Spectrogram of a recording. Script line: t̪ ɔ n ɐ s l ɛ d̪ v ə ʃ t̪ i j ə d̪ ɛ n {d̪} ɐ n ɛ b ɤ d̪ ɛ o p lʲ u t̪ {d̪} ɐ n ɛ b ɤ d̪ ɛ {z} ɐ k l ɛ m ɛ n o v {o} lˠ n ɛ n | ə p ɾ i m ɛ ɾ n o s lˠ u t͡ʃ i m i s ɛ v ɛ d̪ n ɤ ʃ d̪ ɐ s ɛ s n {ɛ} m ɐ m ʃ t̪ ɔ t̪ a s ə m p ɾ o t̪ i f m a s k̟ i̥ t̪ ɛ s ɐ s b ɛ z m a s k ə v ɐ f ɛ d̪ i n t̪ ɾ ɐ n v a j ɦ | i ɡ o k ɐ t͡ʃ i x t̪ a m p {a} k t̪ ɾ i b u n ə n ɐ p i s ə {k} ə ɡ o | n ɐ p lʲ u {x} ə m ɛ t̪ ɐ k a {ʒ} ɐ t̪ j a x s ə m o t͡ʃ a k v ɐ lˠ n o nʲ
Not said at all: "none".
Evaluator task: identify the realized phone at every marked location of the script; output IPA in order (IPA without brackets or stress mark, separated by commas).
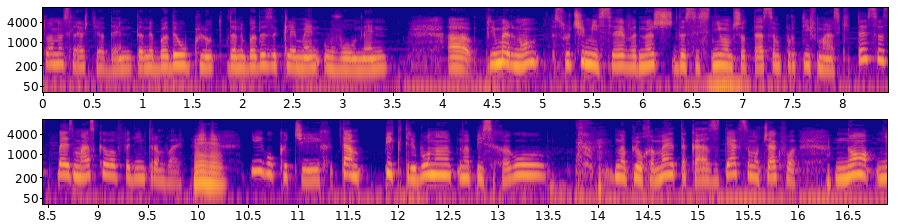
d̪, d̪, z, o, i, i, x, x, z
